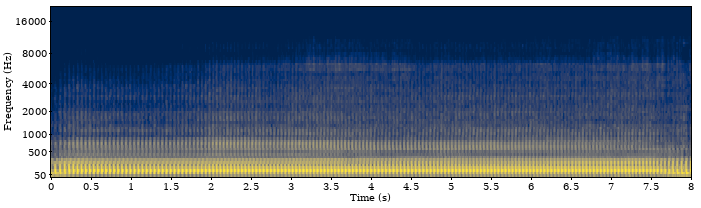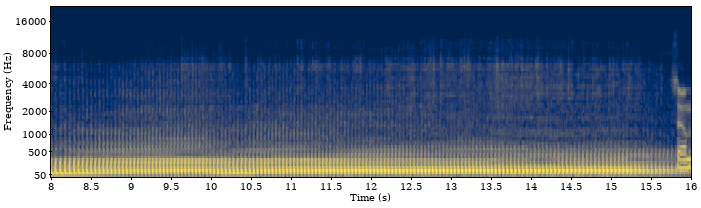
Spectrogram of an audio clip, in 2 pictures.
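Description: ATV engine running steadily under load while towing a car body on a chain, with a rapid even firing pulse. The engine note drops briefly twice around the middle.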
